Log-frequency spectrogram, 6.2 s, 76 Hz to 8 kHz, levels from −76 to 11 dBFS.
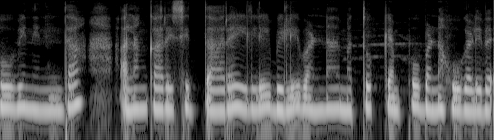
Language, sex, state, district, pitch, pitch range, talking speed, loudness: Kannada, female, Karnataka, Raichur, 210 Hz, 200-220 Hz, 85 wpm, -16 LUFS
